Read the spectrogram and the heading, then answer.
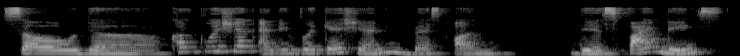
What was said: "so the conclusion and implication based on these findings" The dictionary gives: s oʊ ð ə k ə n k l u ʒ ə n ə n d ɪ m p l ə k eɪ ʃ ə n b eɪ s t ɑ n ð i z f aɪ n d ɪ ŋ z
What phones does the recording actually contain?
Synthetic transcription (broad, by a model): s oʊ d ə k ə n k l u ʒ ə n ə n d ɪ m p l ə k eɪ ʃ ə n b eɪ s t ɑ n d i s f aɪ n d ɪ ŋ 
